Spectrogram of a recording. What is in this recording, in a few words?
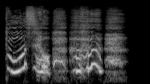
skill jp; chasers; bellona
